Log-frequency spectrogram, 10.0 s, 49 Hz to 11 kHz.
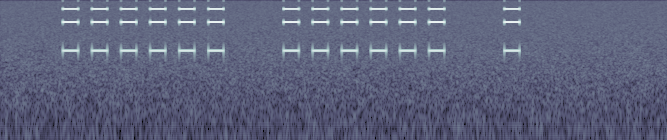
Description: Beep code, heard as beeps from a small speaker, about 1550 Hz. 6-6-1.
